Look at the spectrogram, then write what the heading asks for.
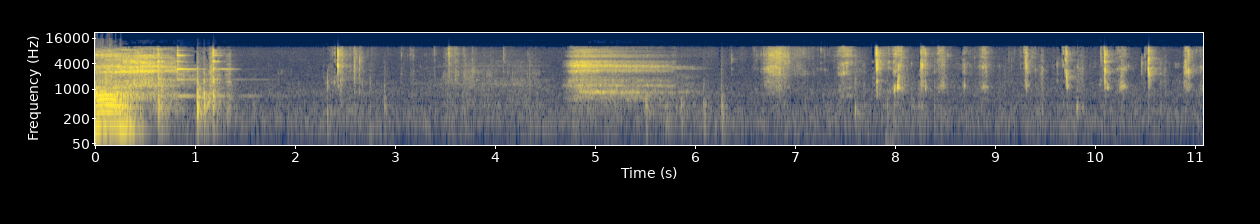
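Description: A loud throat-clearing at the start, then from about 7 s on rapid crisp crunches of chewing crispy deep-fried breaded food: pork cutlet and fried shrimp.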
